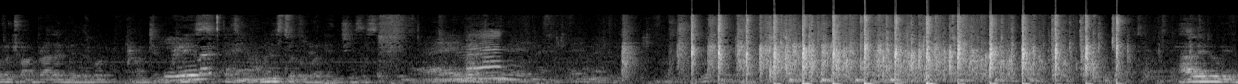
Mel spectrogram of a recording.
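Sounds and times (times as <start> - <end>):
speech: 0.0 - 7.4, 11.9 - 12.3
audience clapping hands: 6.2 - 11.5.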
